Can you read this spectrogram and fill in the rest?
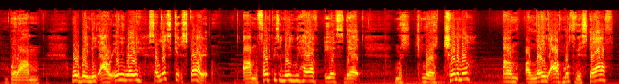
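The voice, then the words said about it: Slightly off, congested-sounding voice. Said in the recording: “I sound a little weird. My allergies are acting crazy today.”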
